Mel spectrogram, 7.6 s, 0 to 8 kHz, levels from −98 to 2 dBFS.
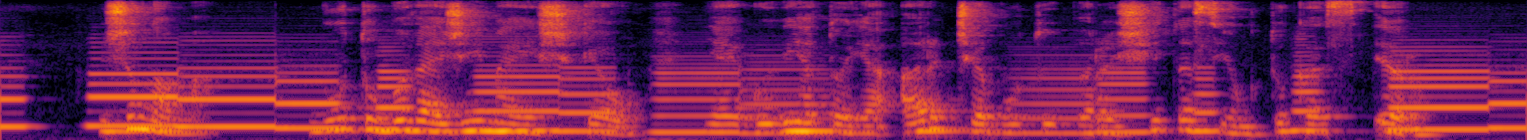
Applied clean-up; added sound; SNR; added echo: none; Wind instrument, woodwind instrument; 4 dB; none.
